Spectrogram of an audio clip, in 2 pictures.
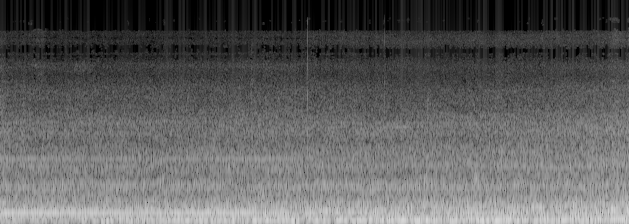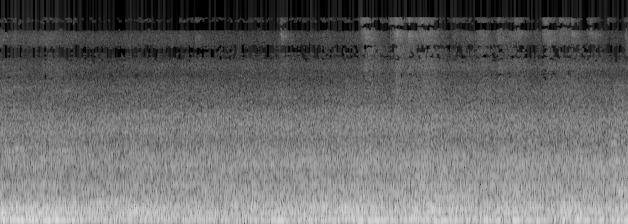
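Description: MTR M-train electric multiple unit running, heard from inside the car: a steady rumble of wheels on rails and running gear. A faint steady hum fades out a few seconds in.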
